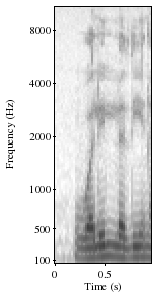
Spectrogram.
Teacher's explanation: وَلِلَّذِينَ میں ذال کو تھوڑا سا کھینچیں گے، نون کو نہیں کھینچنا۔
